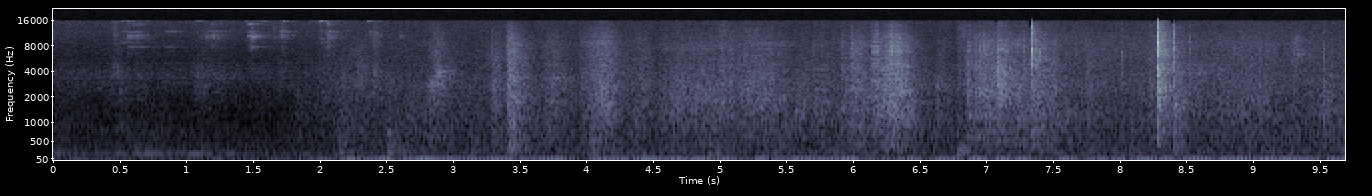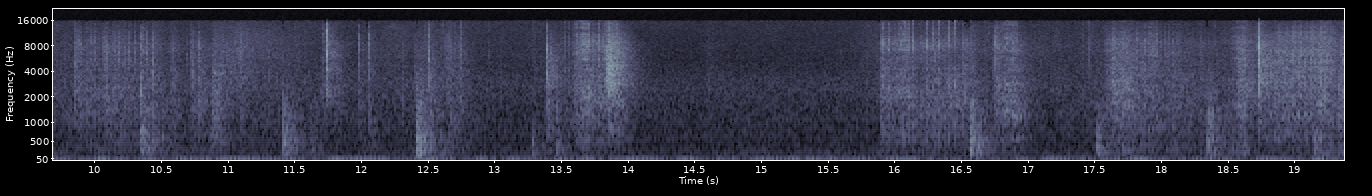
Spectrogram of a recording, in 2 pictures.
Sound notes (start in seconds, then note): 6.5 floorboards creak; 12.3 footsteps tap on floor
